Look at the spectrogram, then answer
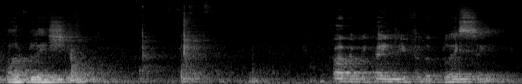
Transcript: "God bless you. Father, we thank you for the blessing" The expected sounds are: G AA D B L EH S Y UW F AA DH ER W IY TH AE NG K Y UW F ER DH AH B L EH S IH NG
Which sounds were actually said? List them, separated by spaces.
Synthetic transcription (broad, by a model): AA B L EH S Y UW F AA DH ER W IY TH AE NG K Y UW F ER DH AH B L EH S IH NG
